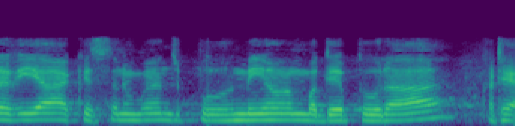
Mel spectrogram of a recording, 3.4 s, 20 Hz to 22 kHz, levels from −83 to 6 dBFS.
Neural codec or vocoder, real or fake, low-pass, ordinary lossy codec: codec, 24 kHz, 0.9 kbps, WavTokenizer, medium speech release version 1; fake; 7.2 kHz; none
